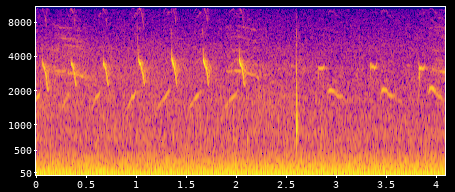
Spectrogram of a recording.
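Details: A male northern cardinal sings, recorded with a Canon Powershot sx70 hs: a fast run of about eight clear, down-slurred whistles, then slower, lower slurred notes, all over a heavy low rumble.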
